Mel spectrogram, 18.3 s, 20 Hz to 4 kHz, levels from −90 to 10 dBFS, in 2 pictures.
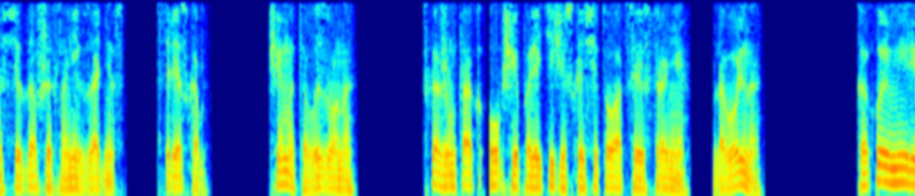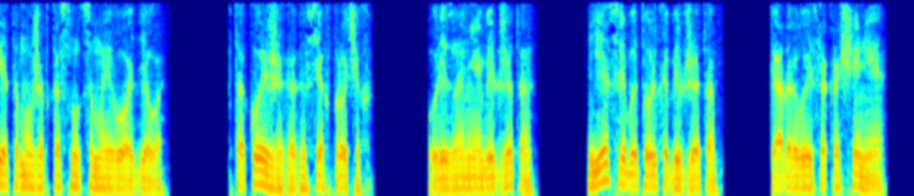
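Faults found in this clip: Comfort noise in place of the background, 7.04–7.13 s (90 ms, about 19 dB quieter), 13.04–13.43 s (390 ms, about 15 dB down), 14.66–15.02 s (360 ms, about 15 dB down). The real background, already about 65 dB below the loudest parts, gives way to a flat, textureless hiss. Likely cause: discontinuous transmission, with the receiver synthesising noise during pauses. Unlike a noise gate, there is no dead silence, just steady fill.

Onset clipped by the voice detector at 7.11 s and 13.41 s, each a 20 ms cut at the end of a comfort-noise stretch. Sound resumes with no soft attack. Likely cause: the sender's voice detector reacting late, so the first frames were never sent. Unlike packet loss or a fade-in fault, it falls only at restarts after pauses. Band limit at 4 kHz fits a G.711 call path.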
